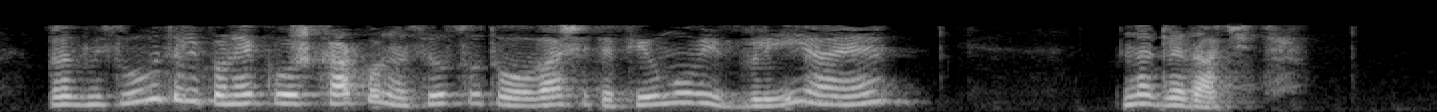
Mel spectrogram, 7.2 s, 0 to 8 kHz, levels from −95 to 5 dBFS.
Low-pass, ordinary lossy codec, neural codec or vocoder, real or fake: 7.2 kHz; AAC, 16 kbps; none; real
